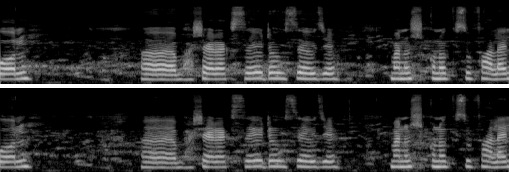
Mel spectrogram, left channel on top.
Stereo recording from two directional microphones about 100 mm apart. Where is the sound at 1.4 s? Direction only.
45° right (ahead or behind).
